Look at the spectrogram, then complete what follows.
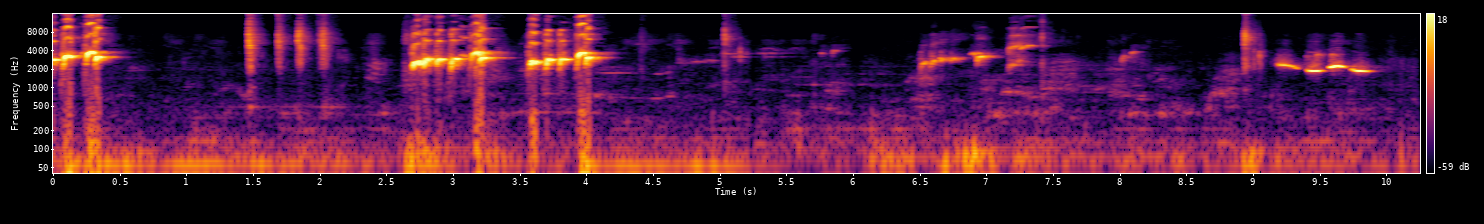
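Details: Greater green leafbird, a kept songbird in lively full song: short bursts of rapid chirps around a strong note that sweeps upward, repeated several times with pauses, then softer slurred whistles falling at the end; quiet background.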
